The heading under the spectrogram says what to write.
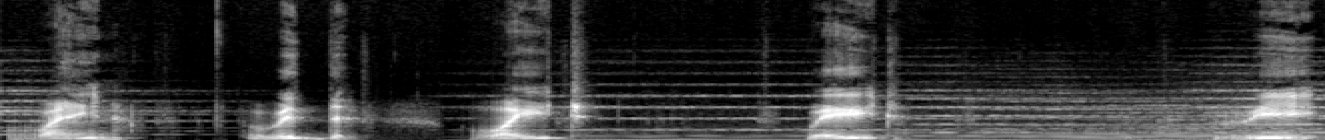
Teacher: two lips come together and form a round shape · And the velum part, the back of the tongue touches the velum part and obstructs the air stream to enter the nasal cavity. Manner of articulation is approximant, quality voiced. So this sound is called labio-velar voiced approximant.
